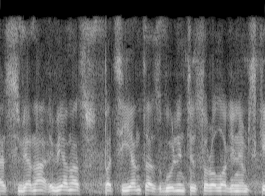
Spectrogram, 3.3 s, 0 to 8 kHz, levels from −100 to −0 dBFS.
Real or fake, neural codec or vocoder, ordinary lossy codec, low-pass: real; none; MP3, 64 kbps; 7.2 kHz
